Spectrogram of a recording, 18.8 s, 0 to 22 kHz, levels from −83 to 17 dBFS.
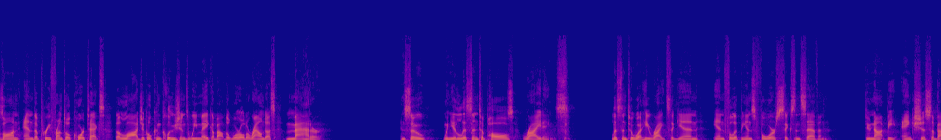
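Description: No technical faults can be heard anywhere in the speech.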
